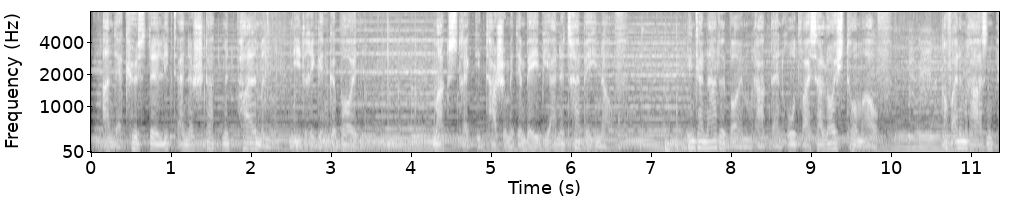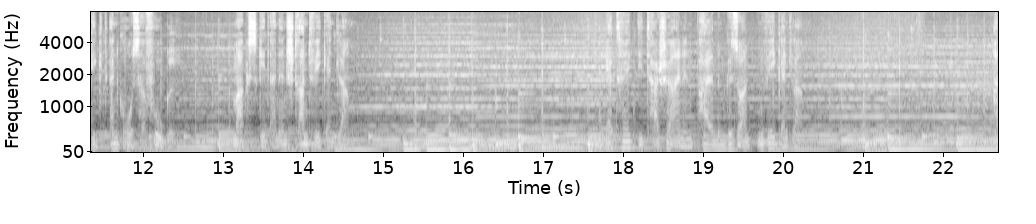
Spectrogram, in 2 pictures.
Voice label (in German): Audiodeskription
